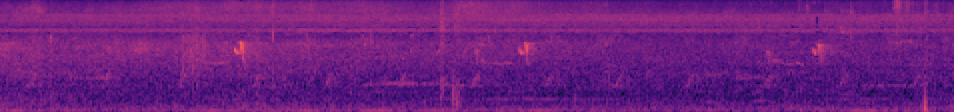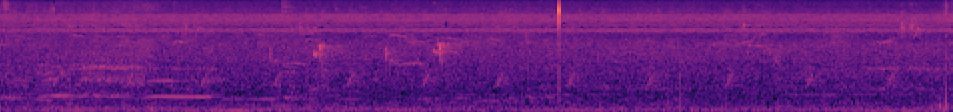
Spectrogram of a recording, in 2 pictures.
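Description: Quiet outdoor background with a few faint, short bird chirps scattered through it and a couple of sharp little clicks.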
